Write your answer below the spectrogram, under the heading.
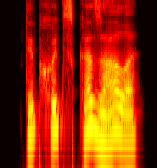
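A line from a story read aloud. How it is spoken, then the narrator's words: Grumbled. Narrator (Russian): проворчал Кир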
